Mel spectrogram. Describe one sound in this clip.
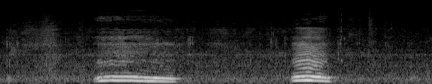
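A middle-aged woman hums with pleasure while chewing.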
